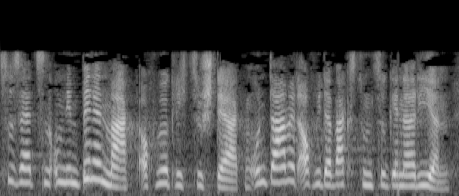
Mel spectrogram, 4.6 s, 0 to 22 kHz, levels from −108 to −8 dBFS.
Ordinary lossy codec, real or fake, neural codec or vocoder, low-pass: none; real; none; 7.2 kHz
